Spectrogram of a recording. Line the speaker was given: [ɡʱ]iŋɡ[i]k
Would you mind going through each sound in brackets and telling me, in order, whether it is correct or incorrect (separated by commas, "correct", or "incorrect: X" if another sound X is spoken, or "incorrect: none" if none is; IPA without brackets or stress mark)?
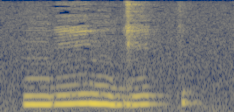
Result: incorrect: ŋ, correct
